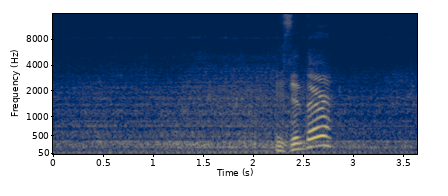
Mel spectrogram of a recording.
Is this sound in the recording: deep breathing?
no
